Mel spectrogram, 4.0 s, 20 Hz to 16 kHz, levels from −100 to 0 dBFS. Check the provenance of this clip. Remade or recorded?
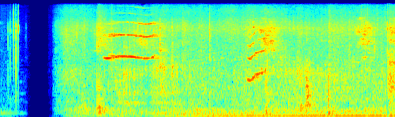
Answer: recorded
